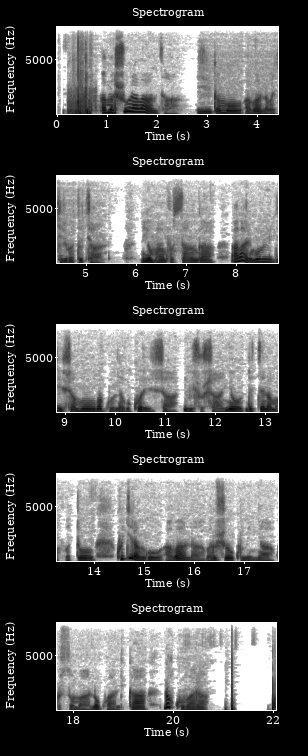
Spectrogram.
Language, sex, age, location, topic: Kinyarwanda, female, 18-24, Nyagatare, education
